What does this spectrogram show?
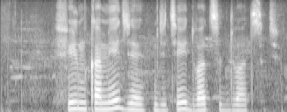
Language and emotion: Russian, neutral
